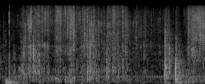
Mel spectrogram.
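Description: Plastic shrink-wrap crinkling as it is peeled off a box of trading cards, with a few sharper crackles near the end.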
